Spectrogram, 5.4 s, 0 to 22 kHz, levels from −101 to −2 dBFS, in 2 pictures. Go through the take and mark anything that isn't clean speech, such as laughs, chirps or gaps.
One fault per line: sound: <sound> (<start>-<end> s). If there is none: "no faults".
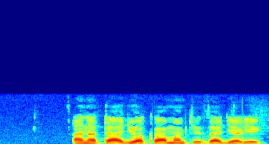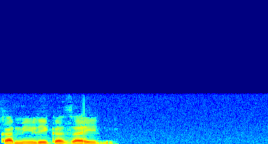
no faults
